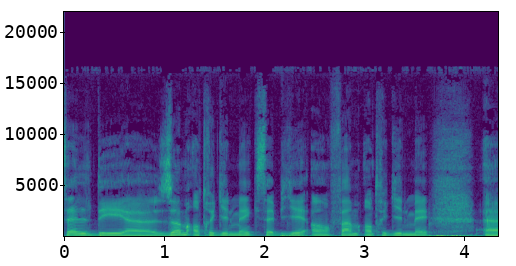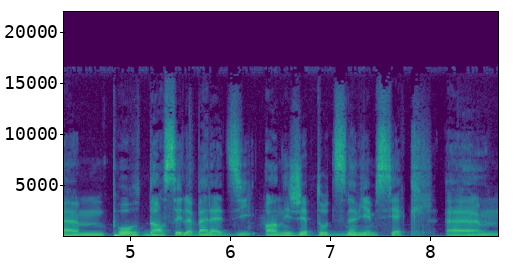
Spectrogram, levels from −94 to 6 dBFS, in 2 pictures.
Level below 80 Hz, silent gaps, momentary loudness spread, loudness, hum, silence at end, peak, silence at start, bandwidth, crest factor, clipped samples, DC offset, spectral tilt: -34 dBFS; none; 6 LU; -26 LUFS; none; 0 s; -12 dBFS; 0 s; 17 kHz; 14 dB; under 0.1%; under 0.1%; -4.5 dB/octave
